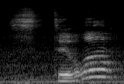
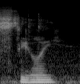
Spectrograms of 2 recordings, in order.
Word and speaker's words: stela: Stella? Stella. It's like a Steely. So Yeah. leaf pattern on the stela has shifted. Let's spin. Apparently, it is pronounced Steely.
